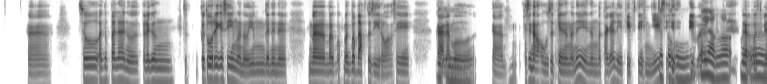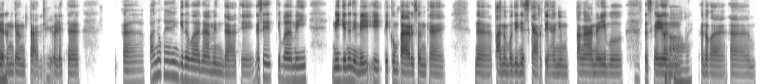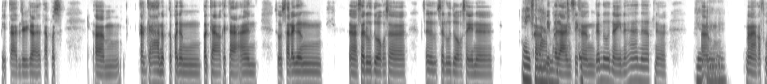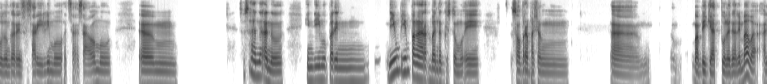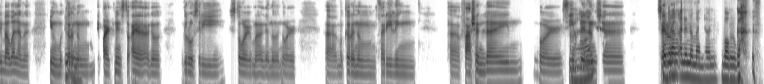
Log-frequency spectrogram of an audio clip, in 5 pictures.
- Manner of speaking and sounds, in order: other noise; other background noise; laugh
- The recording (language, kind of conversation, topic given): Filipino, advice, Paano ko matatanggap ang mga pangarap at inaasahang hindi natupad sa buhay?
